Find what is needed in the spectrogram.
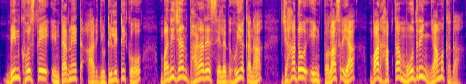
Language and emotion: Santali, surprised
